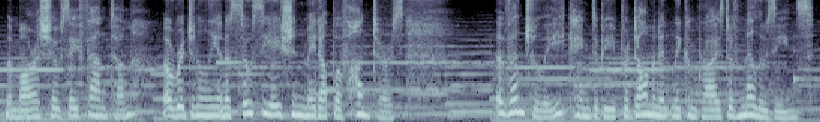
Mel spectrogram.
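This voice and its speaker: A woman playing a composed young swordswoman and game master in a video game, speaking in a measured, formal, matter-of-fact way. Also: mid-range voice, over music, close to an everyday voice. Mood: composed, explanatory.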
